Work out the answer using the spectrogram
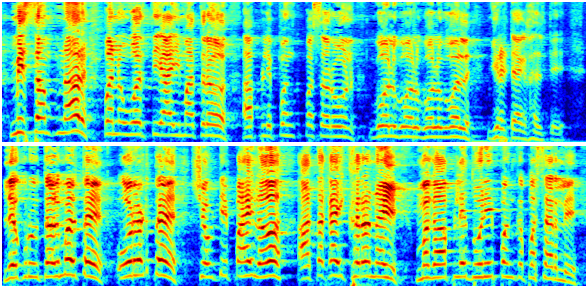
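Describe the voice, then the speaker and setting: High, bright-voiced man preaching dramatically. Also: a little slow, few pauses. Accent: Marathi. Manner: dramatic, rhetorical questions, repetitions. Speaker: kirtan preacher. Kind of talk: devotional kirtan sermon.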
